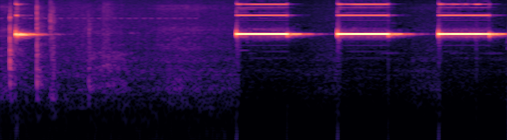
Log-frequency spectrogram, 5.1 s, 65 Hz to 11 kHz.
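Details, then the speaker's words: X-Sense smoke and carbon monoxide alarm self-test passing normally: a short chirp and click, then three loud, shrill half-second beeps about a second apart, an alarm tone over 85 dB. "it does it twice so it's easy to check and see if you want to check this it's got an alarm tone over 85 db so it'll instantly alert your whole household"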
